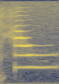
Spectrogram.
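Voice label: "tau1", Cantonese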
